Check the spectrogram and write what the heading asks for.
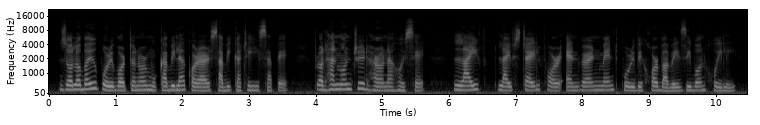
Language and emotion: Assamese, neutral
